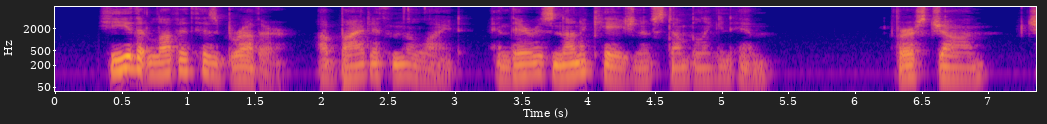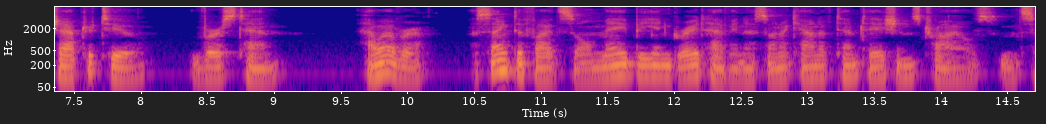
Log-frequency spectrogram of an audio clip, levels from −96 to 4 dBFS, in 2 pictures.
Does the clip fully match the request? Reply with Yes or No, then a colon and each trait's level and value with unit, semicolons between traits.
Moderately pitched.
No: very low, 95 Hz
